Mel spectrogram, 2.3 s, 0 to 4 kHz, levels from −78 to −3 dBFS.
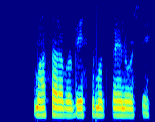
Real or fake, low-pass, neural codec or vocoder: real; 3.6 kHz; none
